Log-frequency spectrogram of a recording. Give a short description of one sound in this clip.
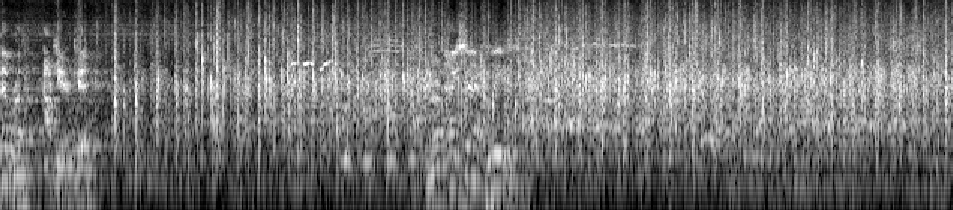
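An audience claps and applauds in a large hall.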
